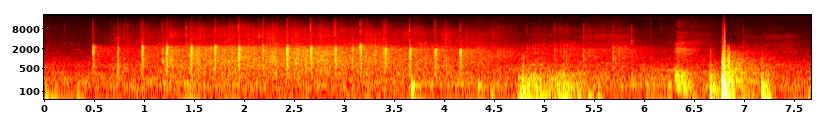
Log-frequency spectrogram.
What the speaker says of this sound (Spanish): Les pido lo recibamos con un fuerte aplauso.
